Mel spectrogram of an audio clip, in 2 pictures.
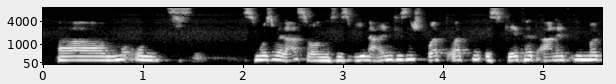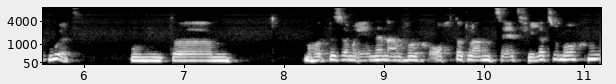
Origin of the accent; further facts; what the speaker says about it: Upper Austria, Austria; als Oberösterreicher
